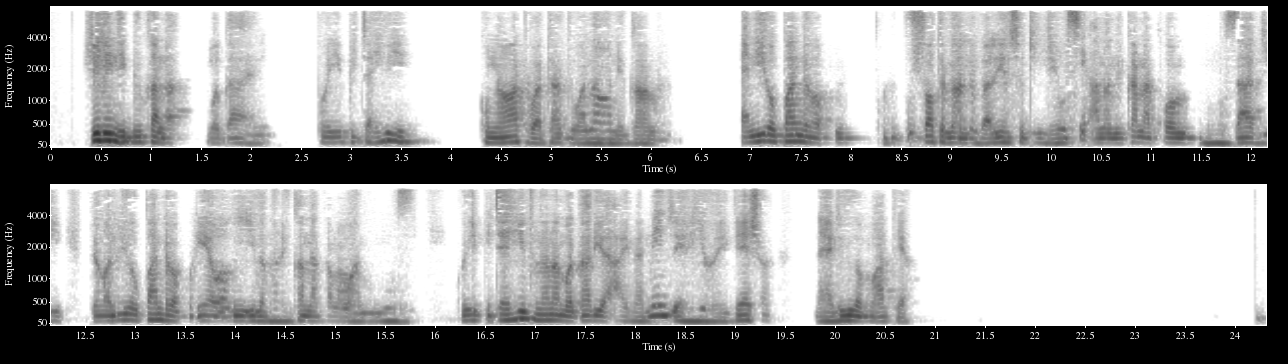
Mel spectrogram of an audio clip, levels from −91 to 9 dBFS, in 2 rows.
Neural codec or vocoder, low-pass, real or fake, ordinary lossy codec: codec, 16 kHz, 0.5 kbps, X-Codec, HuBERT features, trained on general audio; 7.2 kHz; fake; MP3, 32 kbps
